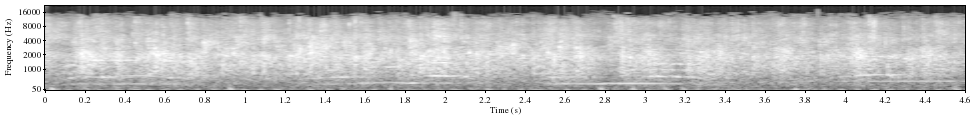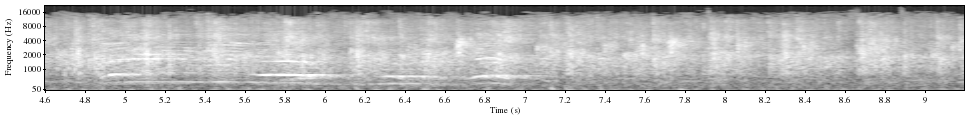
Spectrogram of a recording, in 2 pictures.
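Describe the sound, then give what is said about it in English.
A church audience claps their hands to the Lord. Sustained, even applause fills the whole stretch, with voices rising over the clapping. “Would you clap your hands one more time to the Lord?”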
